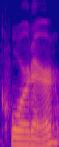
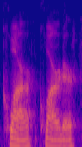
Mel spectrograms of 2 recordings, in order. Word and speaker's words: quarter: So a word like quarter or quart, you can think of again as having that OR sound, quarter, rather than quarter.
